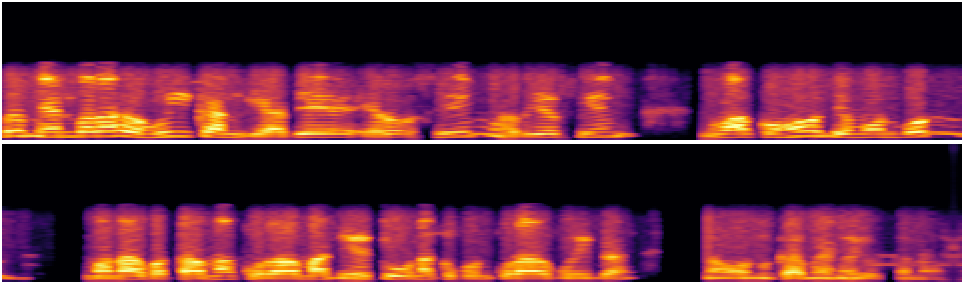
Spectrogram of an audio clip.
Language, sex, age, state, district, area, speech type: Santali, male, 45-60, West Bengal, Paschim Bardhaman, urban, conversation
